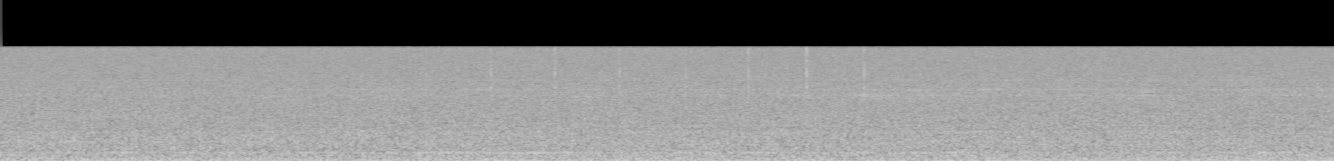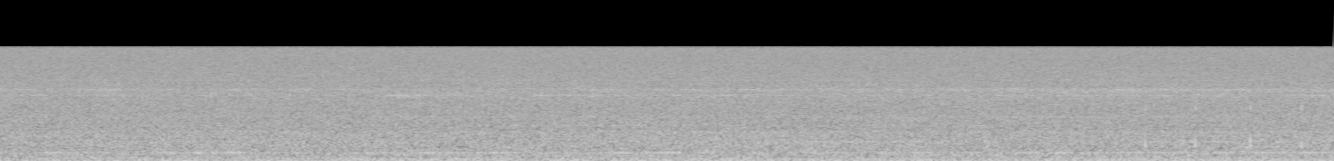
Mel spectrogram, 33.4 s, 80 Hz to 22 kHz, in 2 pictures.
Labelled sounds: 22.5	22.9	vessel noise, 2.2 to 2.5 kHz

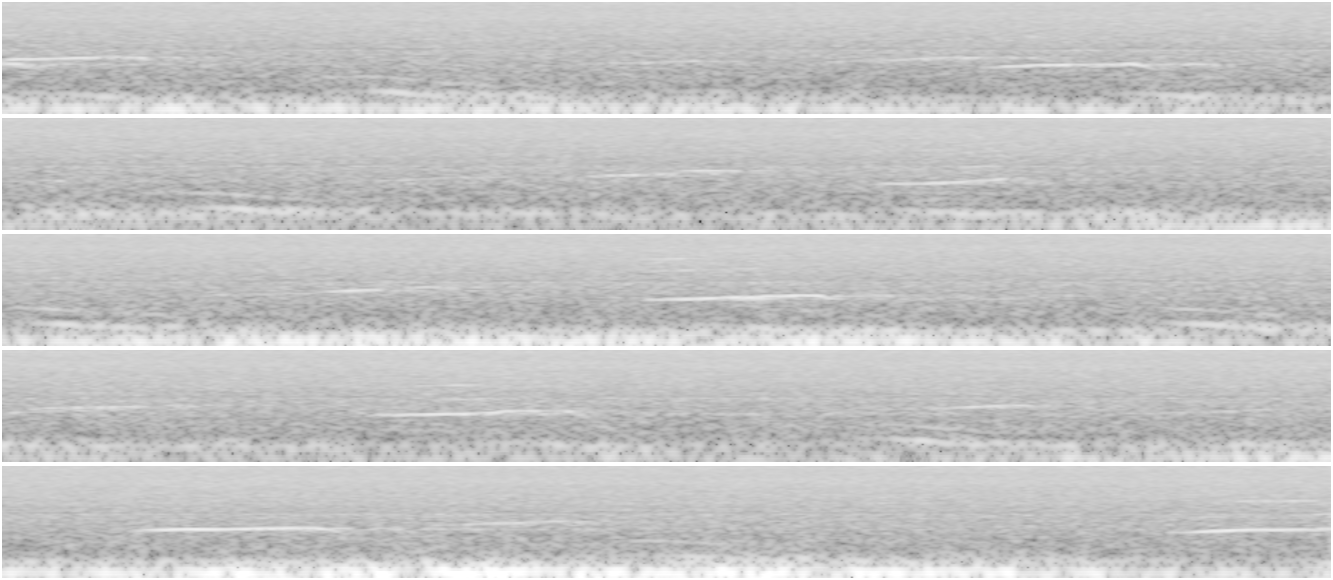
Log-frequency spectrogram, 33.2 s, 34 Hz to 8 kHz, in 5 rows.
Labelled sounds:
16.5	16.7	humpback whale, 2.2 to 2.4 kHz
32.7	33.2	humpback whale, 1.3 to 1.5 kHz

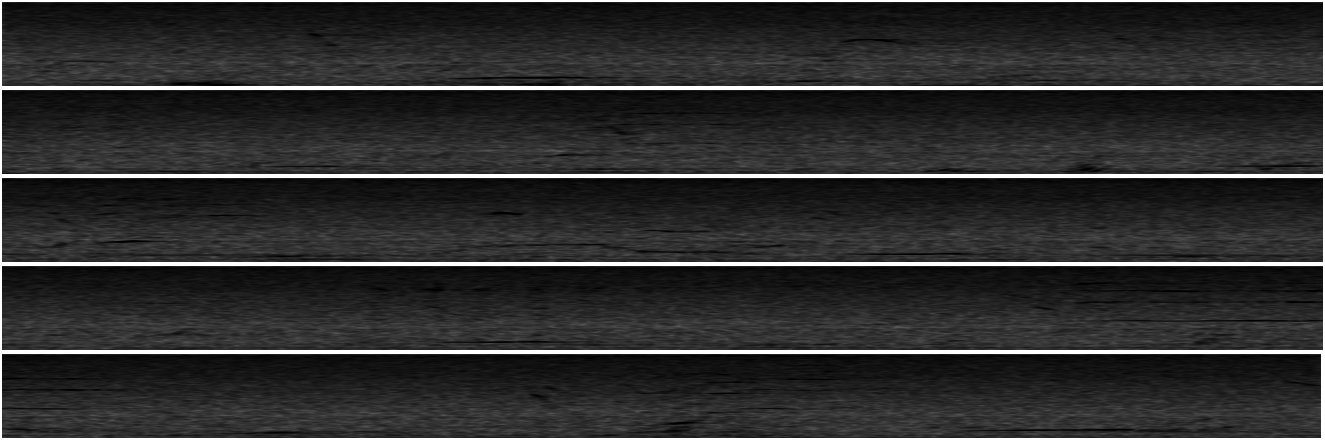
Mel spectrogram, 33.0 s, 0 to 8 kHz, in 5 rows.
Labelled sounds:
0.3	0.6	humpback whale, 0.80 to 0.93 kHz
4.2	4.6	humpback whale, 1.6 to 2.0 kHz
14.2	14.5	humpback whale, 2.9 to 3.0 kHz
16.4	16.8	humpback whale, 1.1 to 1.2 kHz
25.2	26.3	humpback whale, 0.99 to 3.3 kHz
30.3	30.6	humpback whale, 3.0 to 3.2 kHz

